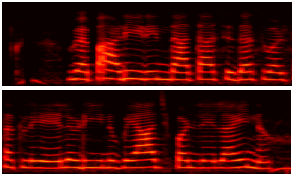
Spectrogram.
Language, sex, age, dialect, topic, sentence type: Maithili, female, 18-24, Southern/Standard, banking, statement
